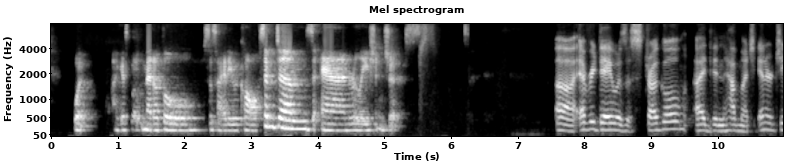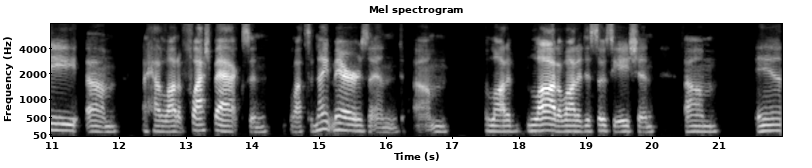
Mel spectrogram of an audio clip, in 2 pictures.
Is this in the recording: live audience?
no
